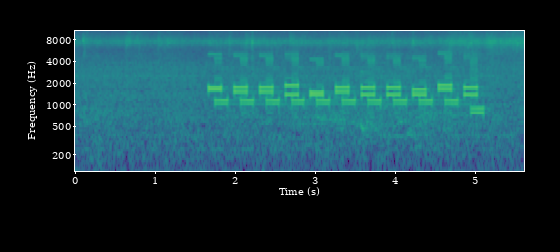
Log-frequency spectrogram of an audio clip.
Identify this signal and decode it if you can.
Multi-frequency trunk signalling (R2, with the far end's replies), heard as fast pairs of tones, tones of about 160 ms, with the noise of a subway station. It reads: 65571544294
